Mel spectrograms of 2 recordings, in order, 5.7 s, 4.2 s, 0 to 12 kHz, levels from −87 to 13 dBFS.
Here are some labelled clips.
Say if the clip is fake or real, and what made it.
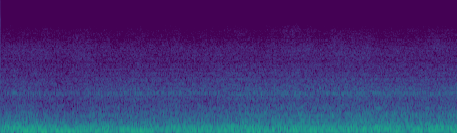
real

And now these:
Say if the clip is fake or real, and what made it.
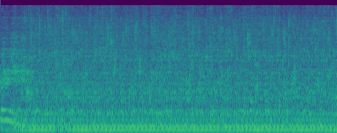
fake, vocoder, BigVGAN v2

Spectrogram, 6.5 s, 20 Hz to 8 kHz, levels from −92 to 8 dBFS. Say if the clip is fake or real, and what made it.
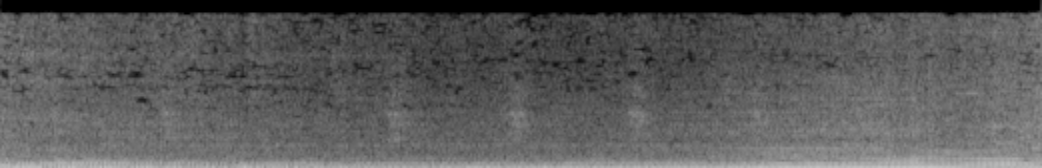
real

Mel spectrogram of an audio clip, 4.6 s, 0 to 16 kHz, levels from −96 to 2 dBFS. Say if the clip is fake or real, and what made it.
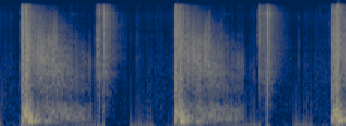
fake, vocoder, BigVGAN v2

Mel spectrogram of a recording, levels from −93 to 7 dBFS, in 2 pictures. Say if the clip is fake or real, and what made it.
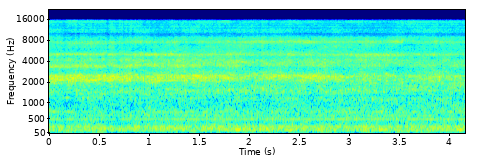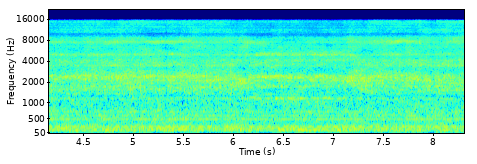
fake, codec, DAC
